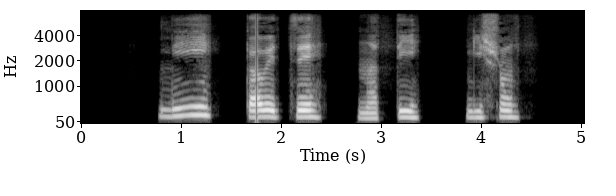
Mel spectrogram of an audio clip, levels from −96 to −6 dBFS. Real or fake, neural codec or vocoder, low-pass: real; none; 7.2 kHz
